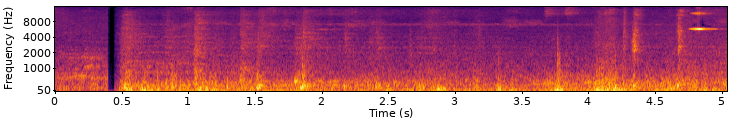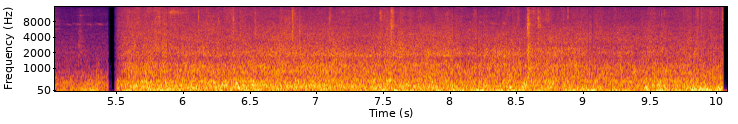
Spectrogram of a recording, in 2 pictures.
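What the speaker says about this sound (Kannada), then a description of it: "ಒಳಗೆ AC ಒಳಗಿದ್ರೂ ನಮಗೆ ಅದು ICF ಟ್ರ್ಯಾಕ್ ಸೌಂಡ್ ಕೇಳತ್ತವ್ರಿ" A Secunderabad–Yeshwantpur Garib Rath Express ICF coach runs on the track, heard from inside the AC coach as a loud steady rumble with rhythmic clickety-clack of the wheels, getting louder and harsher partway through.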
